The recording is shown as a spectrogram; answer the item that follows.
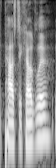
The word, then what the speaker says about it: Postecoglou: Pastikoglu? – It's like Ang Postecoglou.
